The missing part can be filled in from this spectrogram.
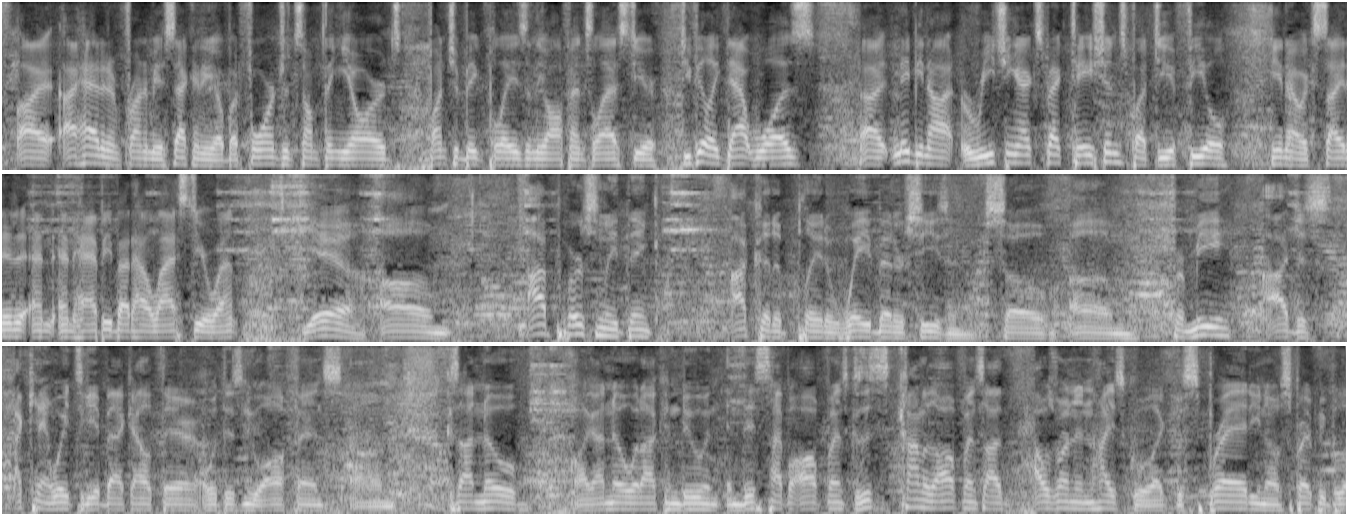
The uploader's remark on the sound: live from Monk's in Sun Prairie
